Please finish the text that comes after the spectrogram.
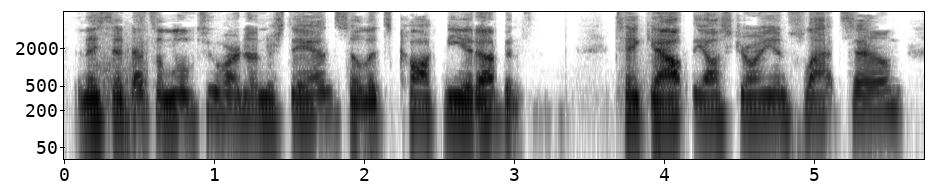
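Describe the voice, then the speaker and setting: A middle-aged man, a voice actor, telling lively anecdotes over a remote call and slipping into character voices. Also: on the high side, fairly quick, no room sound, rough recording. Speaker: voice actor guest. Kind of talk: animated anecdotal storytelling.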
